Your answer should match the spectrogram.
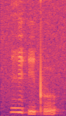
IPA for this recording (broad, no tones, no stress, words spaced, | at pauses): ɦiʔḭpʼṵ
